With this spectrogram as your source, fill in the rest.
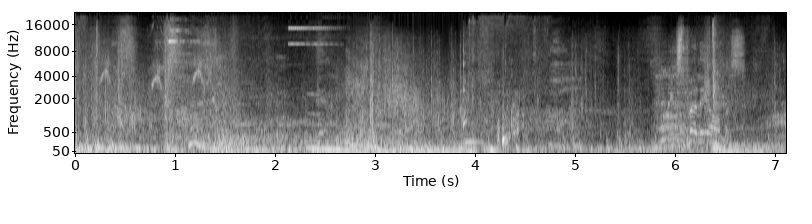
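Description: The Confringo blasting spell in Hogwarts Legacy sets off booming, crashing explosions again and again amid combat, while a voice shouts spell names over the blasts.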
